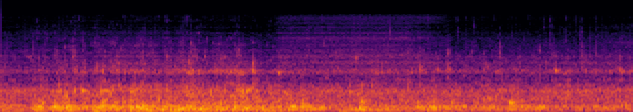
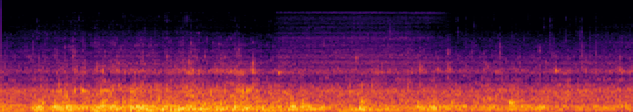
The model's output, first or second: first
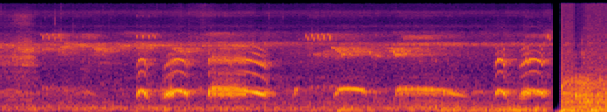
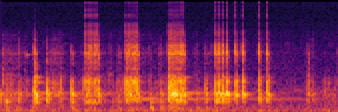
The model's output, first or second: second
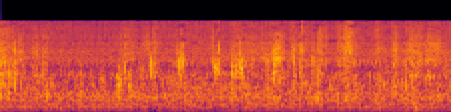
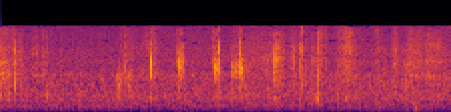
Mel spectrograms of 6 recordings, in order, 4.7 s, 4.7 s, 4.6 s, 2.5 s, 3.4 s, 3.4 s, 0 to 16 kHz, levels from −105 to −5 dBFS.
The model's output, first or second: first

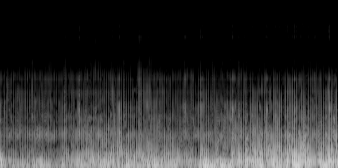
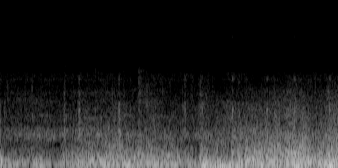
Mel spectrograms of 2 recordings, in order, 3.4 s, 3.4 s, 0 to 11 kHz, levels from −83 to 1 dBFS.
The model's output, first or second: first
